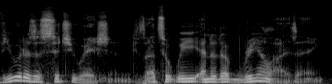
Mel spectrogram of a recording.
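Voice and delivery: movie trailer announcer style.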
